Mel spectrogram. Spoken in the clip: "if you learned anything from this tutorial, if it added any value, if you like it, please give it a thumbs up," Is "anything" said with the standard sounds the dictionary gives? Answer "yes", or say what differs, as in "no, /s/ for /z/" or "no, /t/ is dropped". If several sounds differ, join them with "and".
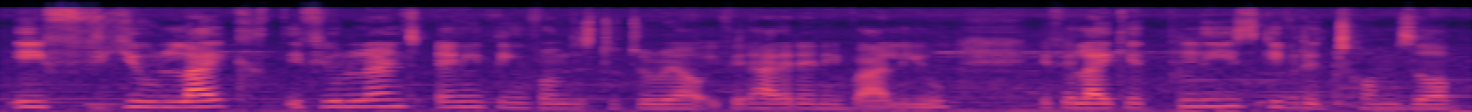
yes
